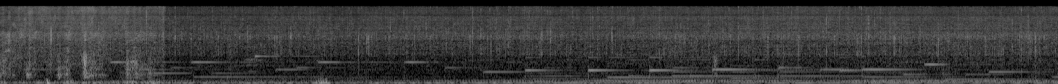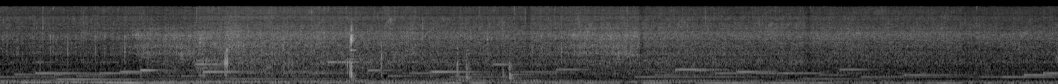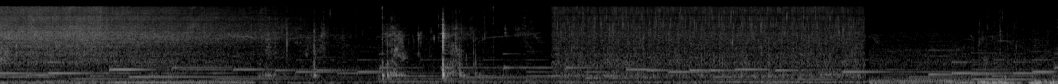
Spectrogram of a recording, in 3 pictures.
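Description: Hot oil sizzling in a steel wok as chillies, garlic and pork ribs stir-fry, with a wooden spatula stirring and one sharp knock about halfway. The sizzle fades out about three-quarters of the way through. Gentle background music plays throughout.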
